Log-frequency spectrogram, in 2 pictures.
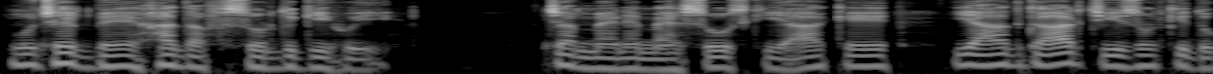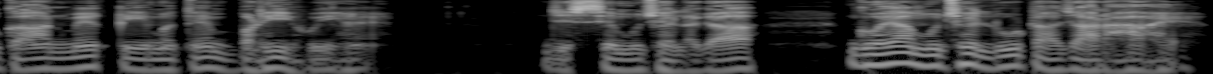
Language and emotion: Urdu, sad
